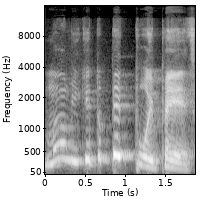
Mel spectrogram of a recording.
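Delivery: very high, sing-song, mocking bully voice. Retelling a bully mocking a boy in a store: imitating a bully's mocking voice. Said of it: "the voice he makes".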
